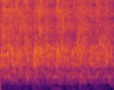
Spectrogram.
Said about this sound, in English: Why don't you give these guys a round of applause this morning? We love these guys.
